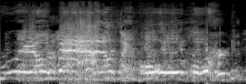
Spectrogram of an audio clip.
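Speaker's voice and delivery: high, loud, laugh-crying; laughing hard. Real, not acted. Mom laughing to the group about the bathroom emergency. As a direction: crack up at the memory.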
